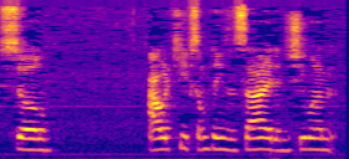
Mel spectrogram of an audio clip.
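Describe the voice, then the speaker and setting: A young man talking hesitantly to camera in a casual video diary, his voice midway through deepening and a little unsettled, with many ums and likes. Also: monotone, a little slow, a little hiss or hum, poor audio. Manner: hesitant, lots of ums and likes, quiet and reflective. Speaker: vlogger.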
